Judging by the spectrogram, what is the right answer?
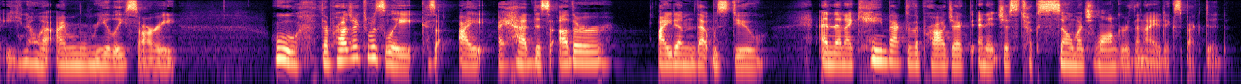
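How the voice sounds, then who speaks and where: A woman puts on a raspy character voice, fairly low in pitch. She talks at a moderate pace. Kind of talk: hesitant. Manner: apologetic, sorry.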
